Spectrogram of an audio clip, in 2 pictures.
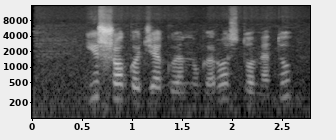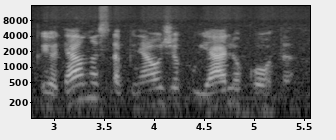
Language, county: Lithuanian, Vilnius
